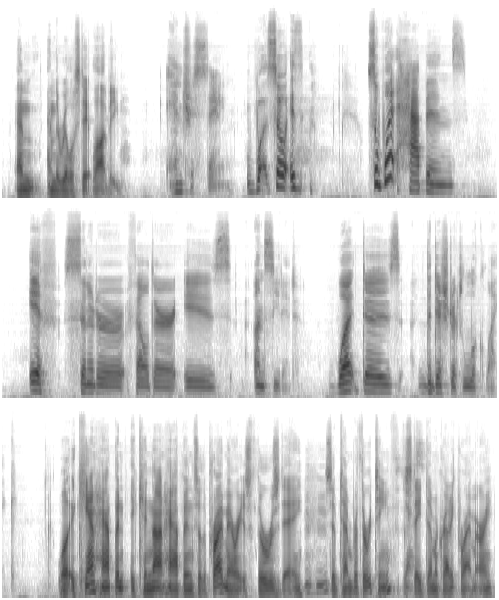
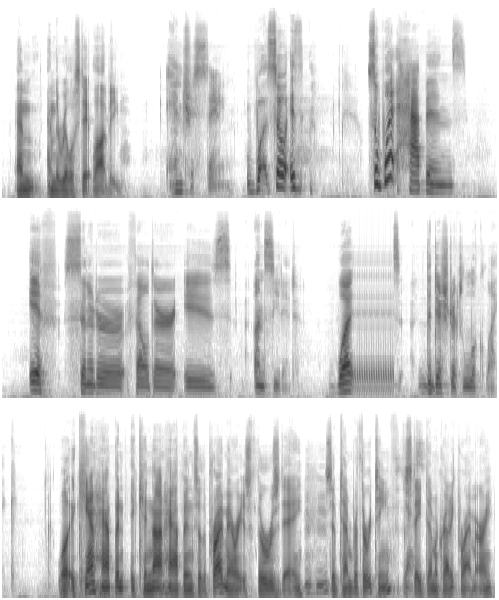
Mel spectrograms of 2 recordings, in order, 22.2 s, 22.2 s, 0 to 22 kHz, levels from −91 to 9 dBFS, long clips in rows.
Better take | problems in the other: first | audio freezing; at 13 s for 0.5 s

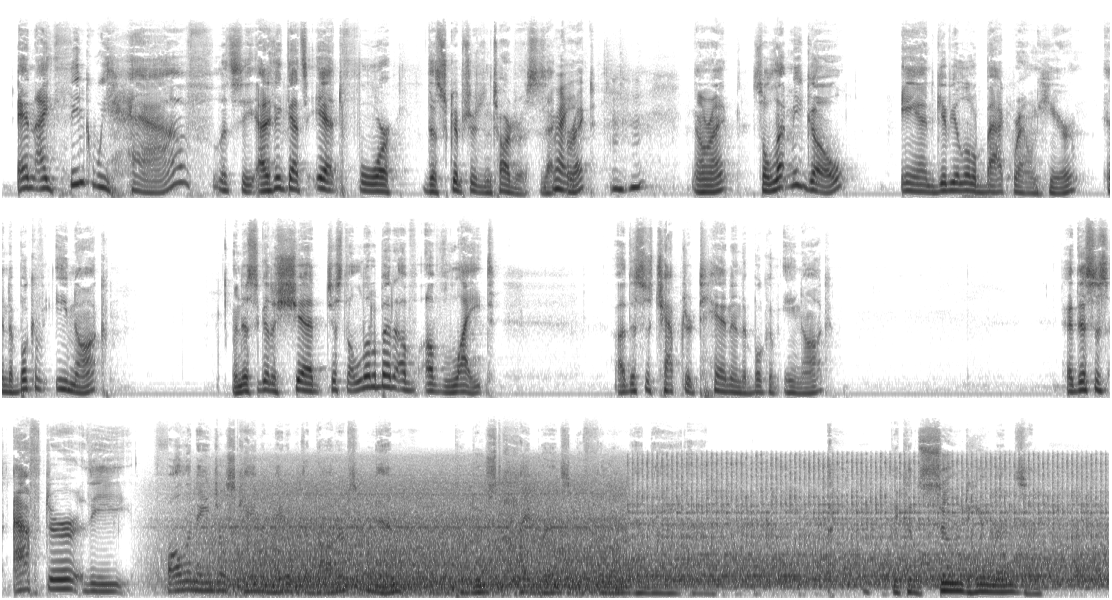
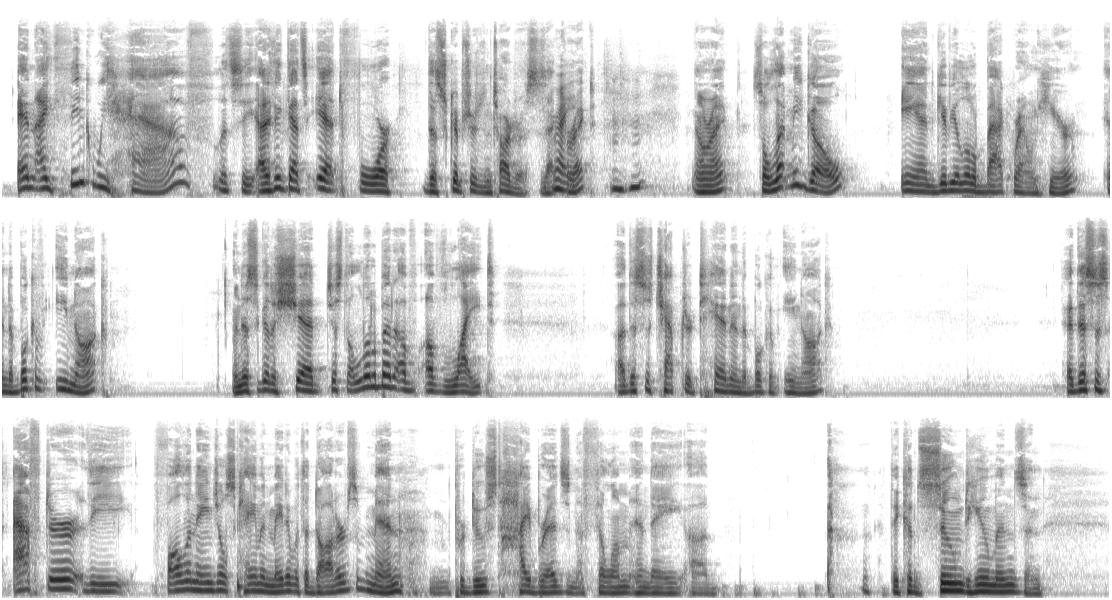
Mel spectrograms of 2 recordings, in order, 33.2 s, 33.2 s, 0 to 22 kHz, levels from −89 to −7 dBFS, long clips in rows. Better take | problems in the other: second | machinery noise; very loud; from 24 s on; 1 dB above the speech

